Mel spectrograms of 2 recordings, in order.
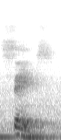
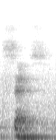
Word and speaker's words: says: Word number 2 is says. This word is commonly mispronounced by people learning English as says. But remember, I say, you say, but he or she says.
